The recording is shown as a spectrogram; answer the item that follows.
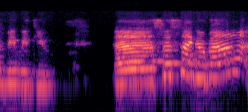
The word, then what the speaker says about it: Saint-Gobain: with you uh so sargoban i'll pronounce with the french ways nagoba is a worldwide leader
